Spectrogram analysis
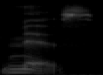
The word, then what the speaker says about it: Ms.: In a professional context, if you are writing to a woman, you should always use Ms. pronounced Miz.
